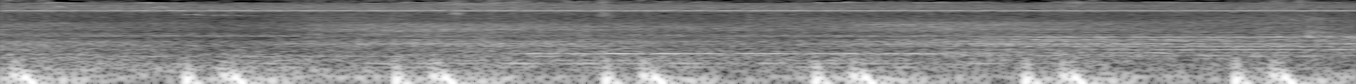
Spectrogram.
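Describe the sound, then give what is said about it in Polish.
Heartbeat with a steady rhythm of soft, low double thumps, about one beat per second, over a continuous low hum. “Bo oprócz tego bicia serca, słyszycie, są jakieś takie jęki takie”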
